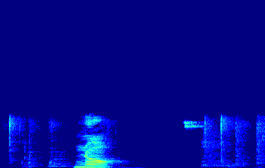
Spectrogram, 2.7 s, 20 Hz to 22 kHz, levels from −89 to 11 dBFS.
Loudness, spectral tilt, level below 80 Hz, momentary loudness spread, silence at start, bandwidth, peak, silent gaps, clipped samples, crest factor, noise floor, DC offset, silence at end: -42 LUFS; -3.5 dB/octave; under -90 dBFS; 20 LU; 0.1 s; 7.6 kHz; -24 dBFS; 1.50-1.81 s; under 0.1%; 22 dB; -69 dBFS; under 0.1%; 0 s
